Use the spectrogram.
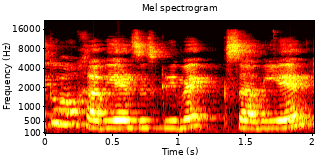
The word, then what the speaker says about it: Xavier: pronuncia como Javier, se escribe Xavier y en EEU se pronuncia Xavier.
